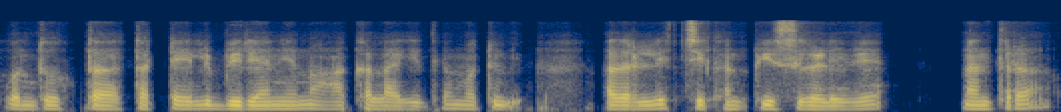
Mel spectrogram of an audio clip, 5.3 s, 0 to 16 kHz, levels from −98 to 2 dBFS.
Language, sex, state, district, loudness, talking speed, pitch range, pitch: Kannada, male, Karnataka, Koppal, -21 LUFS, 135 wpm, 115-125 Hz, 120 Hz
